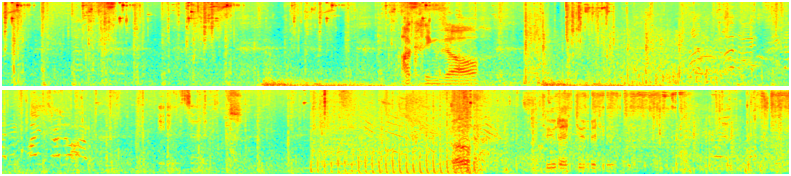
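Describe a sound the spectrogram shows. Footsteps run quickly over sand and stone.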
